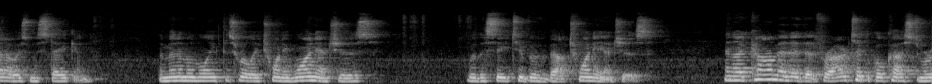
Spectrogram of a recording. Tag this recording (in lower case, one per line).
speech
